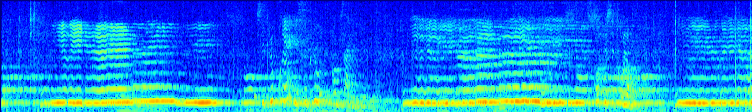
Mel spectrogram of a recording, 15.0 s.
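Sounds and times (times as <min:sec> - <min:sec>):
ensemble singing a kyrie: 0:00.0 - 0:15.0.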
